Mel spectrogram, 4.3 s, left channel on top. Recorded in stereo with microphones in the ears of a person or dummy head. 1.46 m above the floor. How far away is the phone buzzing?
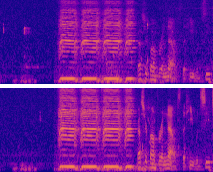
About 3 m.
